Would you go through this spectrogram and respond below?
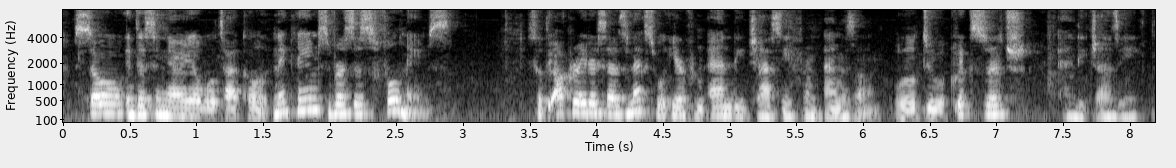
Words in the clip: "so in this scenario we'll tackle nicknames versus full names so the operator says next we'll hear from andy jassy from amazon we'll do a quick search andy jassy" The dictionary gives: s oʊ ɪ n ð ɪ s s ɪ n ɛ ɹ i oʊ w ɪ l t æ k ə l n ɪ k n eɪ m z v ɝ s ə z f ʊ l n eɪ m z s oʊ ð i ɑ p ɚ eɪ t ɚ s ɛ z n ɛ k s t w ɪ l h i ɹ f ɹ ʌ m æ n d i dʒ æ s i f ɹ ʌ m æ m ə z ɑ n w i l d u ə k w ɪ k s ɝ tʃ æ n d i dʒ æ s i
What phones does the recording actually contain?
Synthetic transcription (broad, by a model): s oʊ ɪ n ð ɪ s s ɪ n ɛ ɹ i oʊ w ɪ l t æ k l n ɪ k n eɪ m z v ɝ s ə z f ʊ l n eɪ m z s oʊ ð i ɑ p ɚ eɪ t ɚ s ɛ z n ɛ k s t w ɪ l h i ɹ f ɹ ʌ m æ n d i dʒ æ s i f ɹ ʌ m æ m ə z ɑ n w i l d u ə k w ɪ k s ɝ tʃ æ n d i dʒ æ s i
